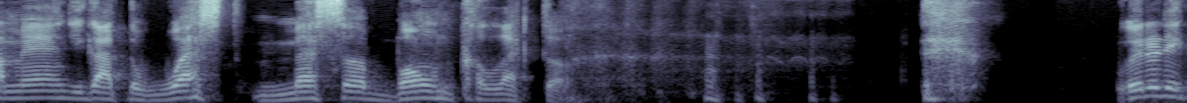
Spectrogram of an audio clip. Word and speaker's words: mesa: spanish the word spanish it's a spanish word this person was found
